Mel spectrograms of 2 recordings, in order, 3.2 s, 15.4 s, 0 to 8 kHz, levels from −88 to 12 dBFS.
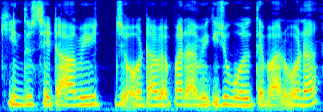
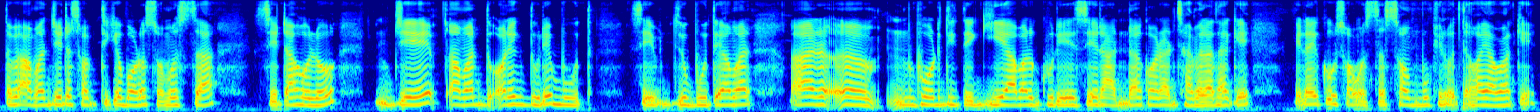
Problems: background sounds at intervals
